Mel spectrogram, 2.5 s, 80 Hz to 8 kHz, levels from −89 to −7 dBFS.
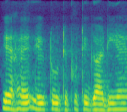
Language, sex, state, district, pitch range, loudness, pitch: Hindi, female, Rajasthan, Jaipur, 160-170 Hz, -14 LUFS, 160 Hz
